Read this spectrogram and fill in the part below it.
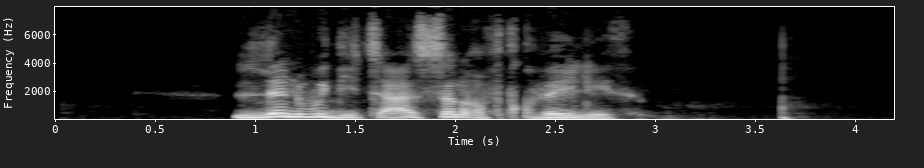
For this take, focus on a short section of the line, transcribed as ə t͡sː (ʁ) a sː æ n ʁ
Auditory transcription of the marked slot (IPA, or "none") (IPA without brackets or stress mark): ʕ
